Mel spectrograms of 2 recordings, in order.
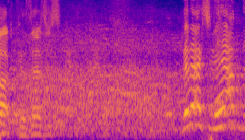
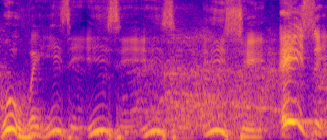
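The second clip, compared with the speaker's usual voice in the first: mock startled woman; 5 semitones lower, 3 dB louder, slower than usual. Woman's reaction voiced.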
